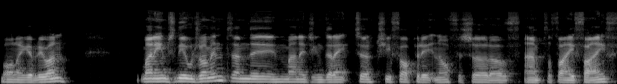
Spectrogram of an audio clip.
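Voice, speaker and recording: A man with a Scottish accent talks at a fairly quick pace in a medium-pitched voice with ordinary pitch variation. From Scotland. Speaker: outsourcing company executive. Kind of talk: panel webinar discussion.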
